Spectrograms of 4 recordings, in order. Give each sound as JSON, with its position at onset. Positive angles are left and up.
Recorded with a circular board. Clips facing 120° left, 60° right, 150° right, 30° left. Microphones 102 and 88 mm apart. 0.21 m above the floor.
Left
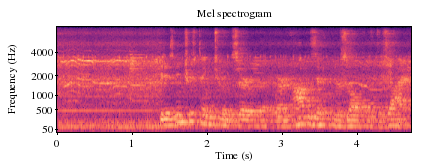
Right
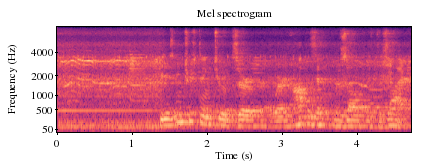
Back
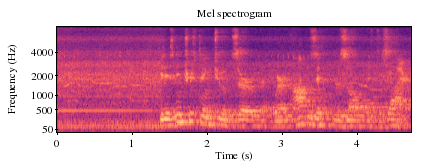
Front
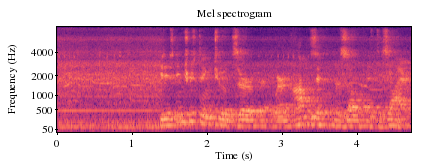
{"t": 1.4, "sound": "a man speaking", "azimuth_deg": -90, "distance_m": 1.1}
